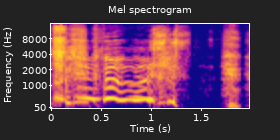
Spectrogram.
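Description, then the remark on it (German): A voice fakes exaggerated weeping, a drawn-out wavering wail that breaks into a choked sob and then a short sniffling whimper after a brief pause, fairly loud. “warum weinst du?”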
